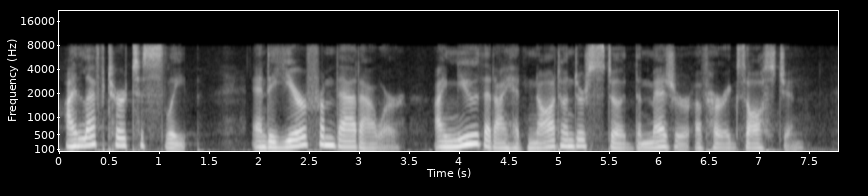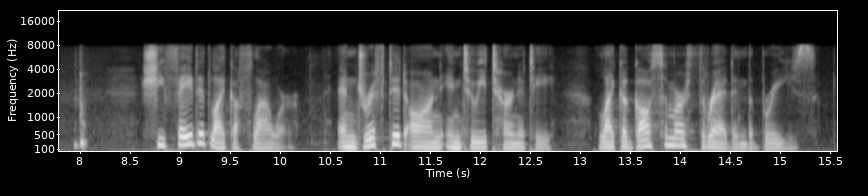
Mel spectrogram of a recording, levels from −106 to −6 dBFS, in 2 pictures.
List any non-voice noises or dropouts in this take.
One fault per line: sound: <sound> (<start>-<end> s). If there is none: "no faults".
sound: laugh (7.9-8.1 s)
